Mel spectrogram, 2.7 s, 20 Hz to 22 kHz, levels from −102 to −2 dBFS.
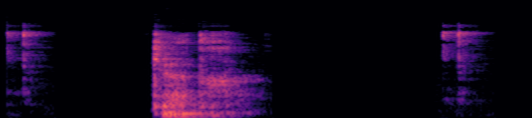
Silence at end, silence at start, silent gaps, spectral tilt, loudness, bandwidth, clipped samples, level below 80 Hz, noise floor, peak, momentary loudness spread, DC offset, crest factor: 0.3 s; 0.05 s; 0.27-0.72 s, 1.36-2.17 s; -3 dB/octave; -42 LUFS; 10 kHz; under 0.1%; -76 dBFS; under -90 dBFS; -20 dBFS; 10 LU; under 0.1%; 26 dB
